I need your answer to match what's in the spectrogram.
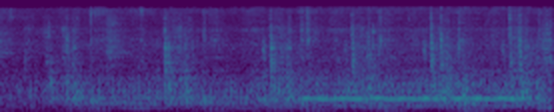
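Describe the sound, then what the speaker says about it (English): Sewing machine stitching along the edge of a fabric Luna Lapin cat's head, a quiet continuous hum with a faint steady tone, running alone throughout. "now we can start and sew along here"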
